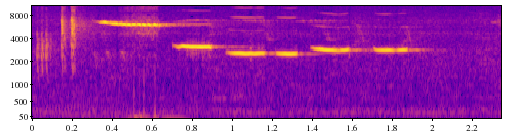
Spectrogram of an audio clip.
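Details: Lure song of a Bali brown-chested jungle flycatcher, meant to rile up other birds: after sharp clicks, a string of pure whistles drops in steps from very high to mid pitch and then holds.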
